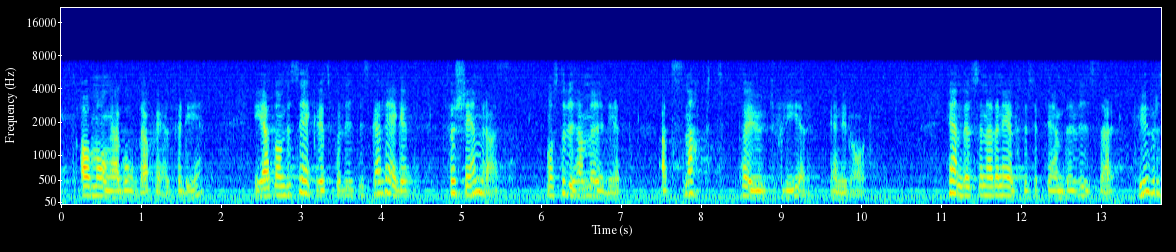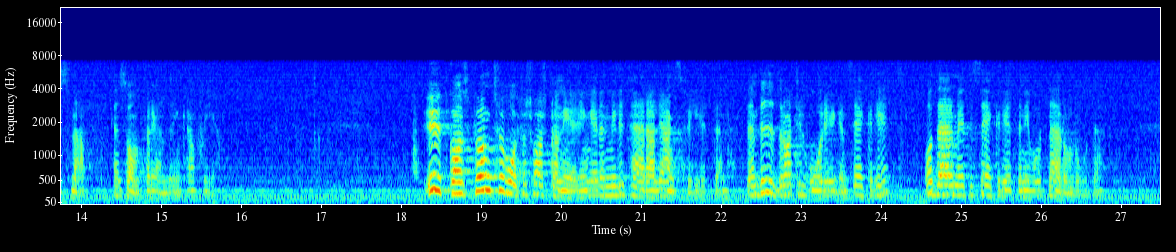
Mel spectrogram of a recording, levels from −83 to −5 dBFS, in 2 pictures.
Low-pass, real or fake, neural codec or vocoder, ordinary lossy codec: 7.2 kHz; fake; vocoder, 24 kHz, 100 mel bands, Vocos; none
